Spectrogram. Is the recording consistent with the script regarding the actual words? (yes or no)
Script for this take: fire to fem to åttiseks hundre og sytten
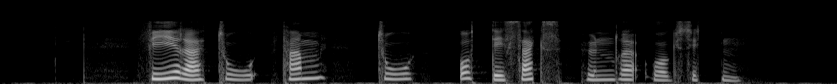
yes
